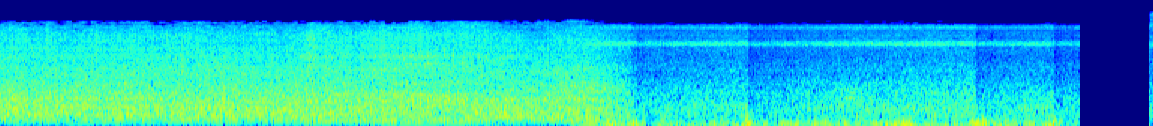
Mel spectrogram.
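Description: Airstream astronaut van motorhome driving past, a steady rush of engine and road noise. About eight seconds in, the noise falls away, leaving low, gusty wind buffeting the microphone.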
